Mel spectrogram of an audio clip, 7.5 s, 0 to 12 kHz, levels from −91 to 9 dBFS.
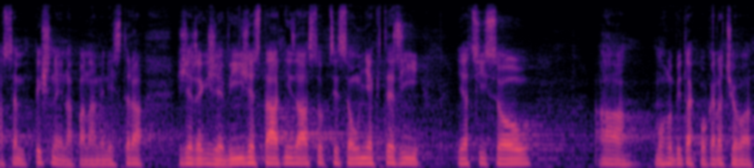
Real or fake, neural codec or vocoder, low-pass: real; none; 10.8 kHz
